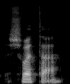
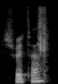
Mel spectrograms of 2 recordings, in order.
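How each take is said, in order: First: Shweta stated firmly, falling at the end; corrected name. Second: Shweta? asked with a rising, doubtful tune; unsure check. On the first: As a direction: settle on the name Shweta, said as SHWEH-tuh. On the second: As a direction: try the name Shweta again, ending up as a question. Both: Shown as a demonstration. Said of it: "but no, it's Sh".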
